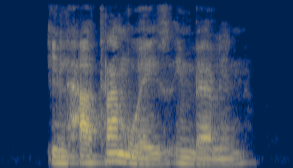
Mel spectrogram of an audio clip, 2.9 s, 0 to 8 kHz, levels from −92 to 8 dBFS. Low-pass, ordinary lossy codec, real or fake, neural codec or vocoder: 7.2 kHz; AAC, 32 kbps; real; none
